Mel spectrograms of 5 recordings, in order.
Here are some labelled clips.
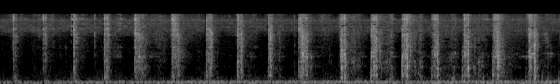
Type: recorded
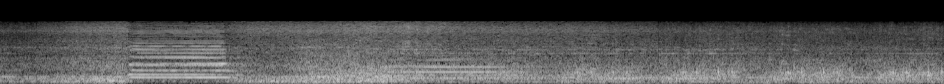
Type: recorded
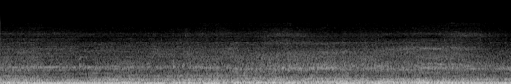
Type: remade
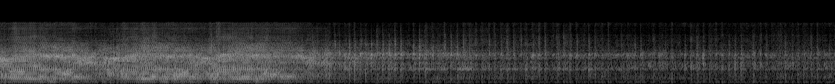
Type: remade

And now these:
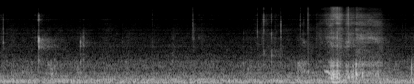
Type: remade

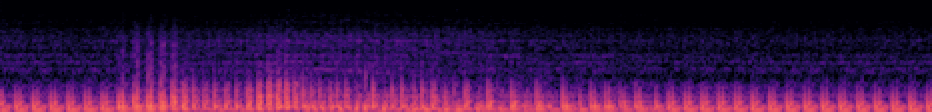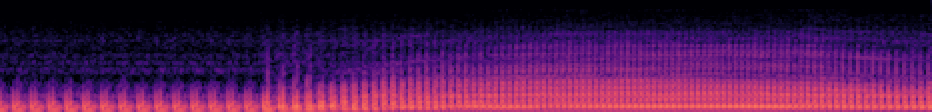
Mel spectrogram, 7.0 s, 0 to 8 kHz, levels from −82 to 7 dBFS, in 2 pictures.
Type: recorded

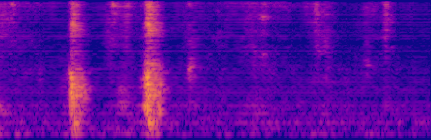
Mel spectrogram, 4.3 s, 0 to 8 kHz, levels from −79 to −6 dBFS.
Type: remade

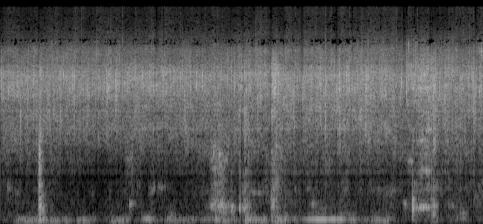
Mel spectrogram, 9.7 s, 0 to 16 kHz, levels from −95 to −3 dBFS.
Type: remade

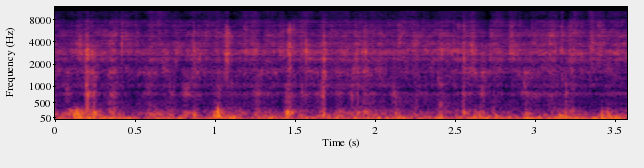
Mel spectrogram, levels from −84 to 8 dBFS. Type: remade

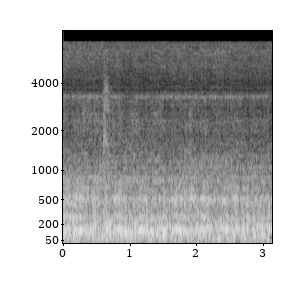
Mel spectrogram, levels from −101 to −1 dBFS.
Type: remade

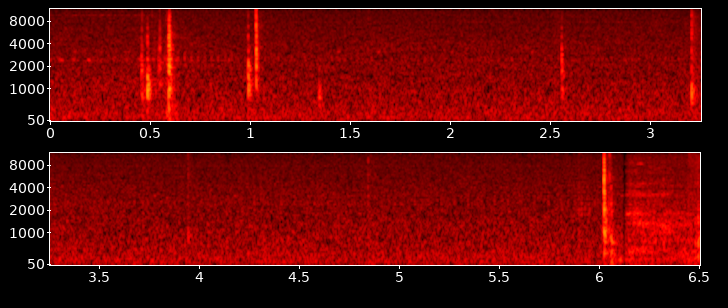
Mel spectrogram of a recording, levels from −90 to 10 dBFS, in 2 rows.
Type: recorded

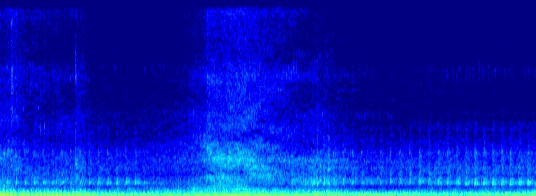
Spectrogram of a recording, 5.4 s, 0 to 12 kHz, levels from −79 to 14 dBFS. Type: recorded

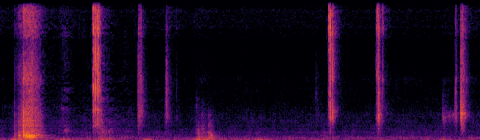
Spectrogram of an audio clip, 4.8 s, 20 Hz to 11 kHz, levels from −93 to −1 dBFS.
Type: remade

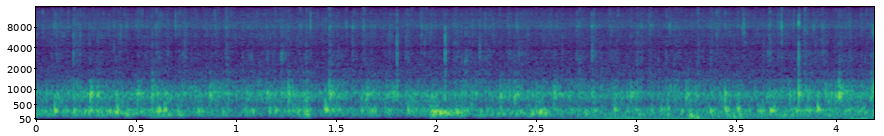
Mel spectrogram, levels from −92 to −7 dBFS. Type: recorded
